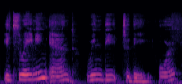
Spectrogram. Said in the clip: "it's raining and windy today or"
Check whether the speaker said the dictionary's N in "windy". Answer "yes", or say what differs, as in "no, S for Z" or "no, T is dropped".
yes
